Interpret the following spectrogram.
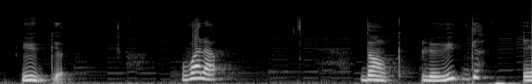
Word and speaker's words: hygge: Et je suis tombée sur une vidéo d'un acteur danois qui donc dit qu'en français, on doit dire Hugues.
